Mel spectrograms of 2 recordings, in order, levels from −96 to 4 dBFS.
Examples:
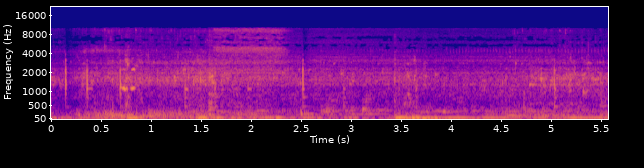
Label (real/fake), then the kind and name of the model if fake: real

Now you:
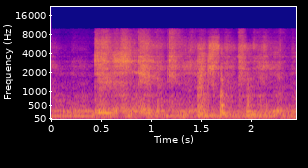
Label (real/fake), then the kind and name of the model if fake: fake, codec, SNAC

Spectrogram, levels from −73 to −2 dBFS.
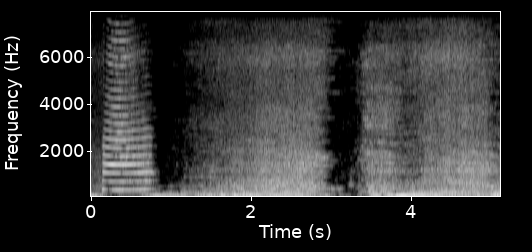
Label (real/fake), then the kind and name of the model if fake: real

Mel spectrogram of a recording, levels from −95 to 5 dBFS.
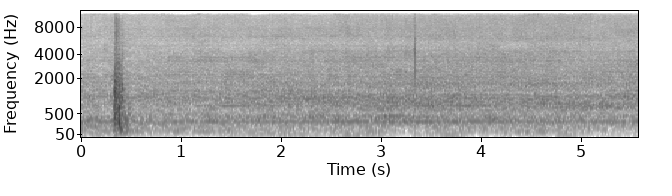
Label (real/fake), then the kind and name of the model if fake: fake, codec, SNAC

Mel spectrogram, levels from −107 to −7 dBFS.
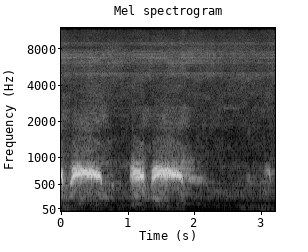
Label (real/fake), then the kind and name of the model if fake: fake, codec, SNAC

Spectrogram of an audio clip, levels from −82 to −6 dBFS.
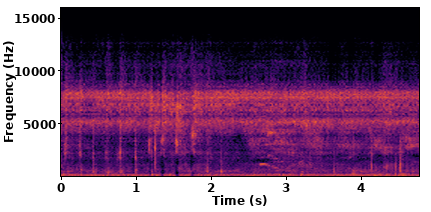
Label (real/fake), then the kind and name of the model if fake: fake, codec, SNAC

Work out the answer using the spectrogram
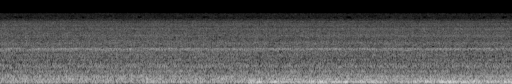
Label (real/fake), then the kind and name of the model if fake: real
